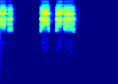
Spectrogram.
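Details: Black francolin calling: a short harsh note followed by two loud, rasping, buzzy notes in quick succession, clear against silence.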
